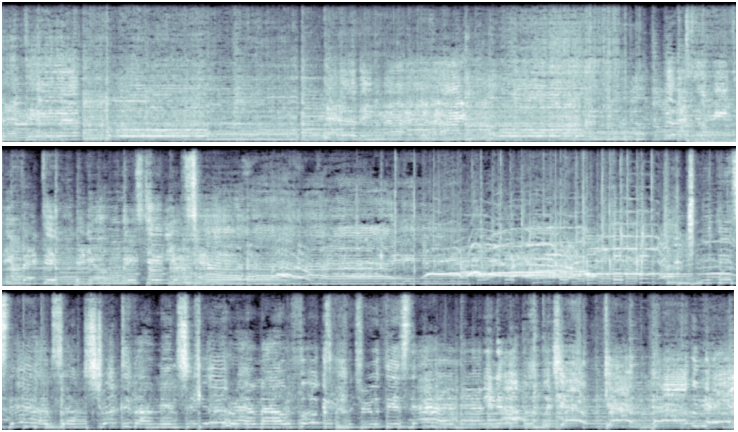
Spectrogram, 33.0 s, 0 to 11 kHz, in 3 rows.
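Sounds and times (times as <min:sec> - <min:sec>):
acoustic guitar strumming chords: 0:00.0 - 0:15.1, 0:20.3 - 0:33.0
person singing: 0:00.0 - 0:18.0, 0:21.0 - 0:33.0.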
